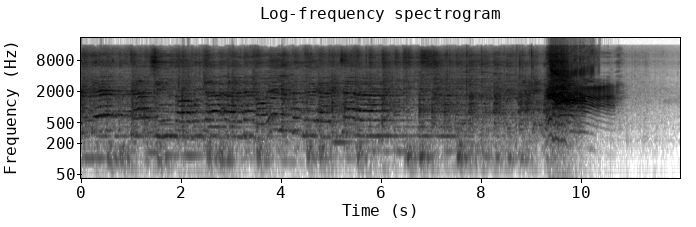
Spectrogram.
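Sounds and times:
upbeat dance pop track: 0.0 - 9.4.

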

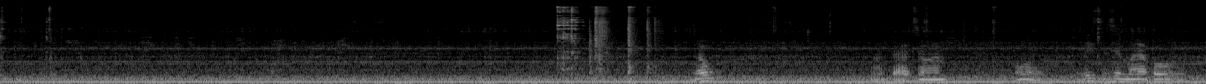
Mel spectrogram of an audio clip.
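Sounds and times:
steady low hum: 0.0 - 12.0
coins clinking in machine: 5.6 - 6.6.

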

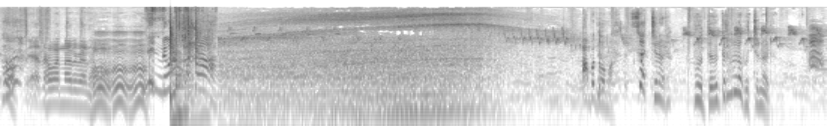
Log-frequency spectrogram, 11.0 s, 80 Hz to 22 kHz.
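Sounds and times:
vehicle driving past: 2.8 - 7.4.

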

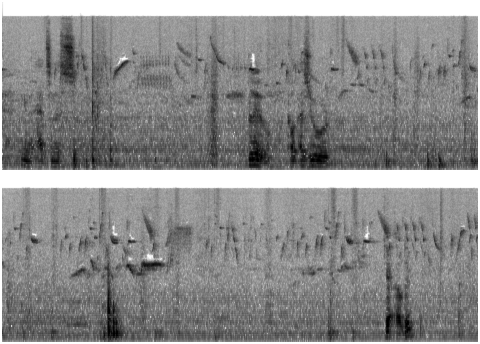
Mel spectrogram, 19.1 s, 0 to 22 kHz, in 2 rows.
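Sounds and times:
small birds chirping: 0.0 - 19.0
sharp knock: 11.6 - 11.9.

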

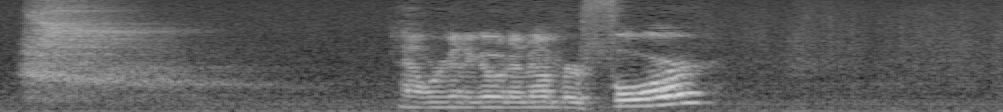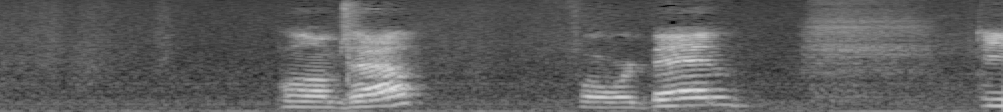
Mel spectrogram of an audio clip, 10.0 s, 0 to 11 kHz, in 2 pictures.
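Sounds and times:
man exhaling deeply: 0.0 - 1.6.

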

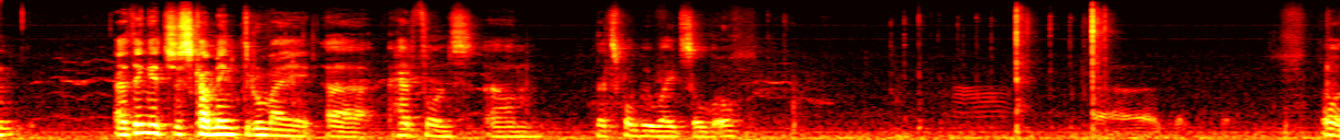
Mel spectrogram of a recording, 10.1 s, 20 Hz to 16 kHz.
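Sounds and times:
keyboard keystrokes clicking: 6.6 - 8.4
person speaking: 8.2 - 9.3.

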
